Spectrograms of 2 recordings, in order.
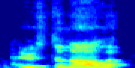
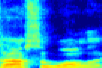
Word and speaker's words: Osceola: Ustanala? No. Yeah, it's Osceola.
